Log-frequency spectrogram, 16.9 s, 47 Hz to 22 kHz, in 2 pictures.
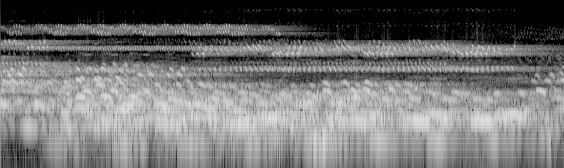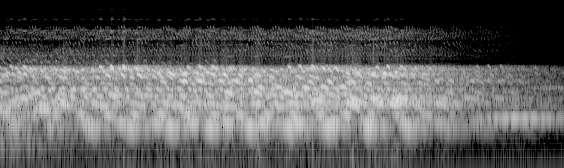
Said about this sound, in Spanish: Escuchamos Life is Nothing But a Dream de 1993 para sintetizador y computadora de Guillermo de Mendía, 1955, México.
